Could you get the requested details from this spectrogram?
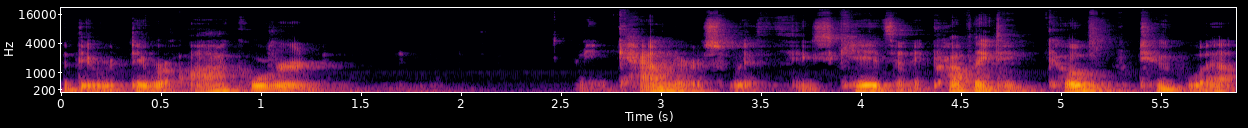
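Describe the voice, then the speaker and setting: A man talks at a fairly slow pace. His loudness swings widely. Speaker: podcast host. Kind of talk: casual monologue. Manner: halting, many fillers and repeats.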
